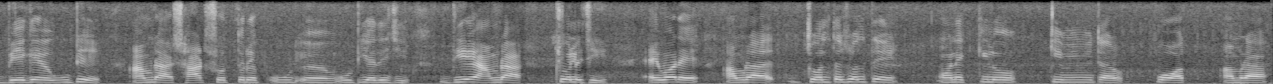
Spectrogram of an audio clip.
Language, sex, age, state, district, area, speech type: Bengali, male, 18-30, West Bengal, Dakshin Dinajpur, urban, spontaneous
